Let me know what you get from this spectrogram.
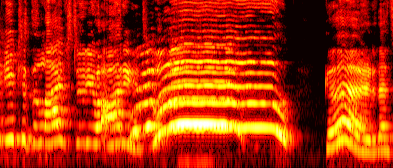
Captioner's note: excited cheers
